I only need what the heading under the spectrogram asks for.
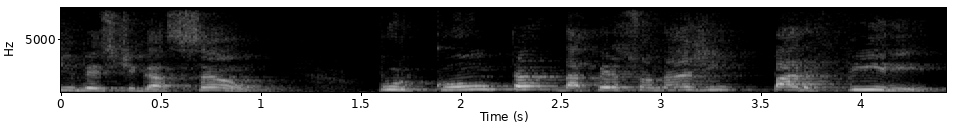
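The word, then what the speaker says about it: Porfiry: por conta da personagem para Fire que a gente pronuncia porphyry para filha e petrov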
